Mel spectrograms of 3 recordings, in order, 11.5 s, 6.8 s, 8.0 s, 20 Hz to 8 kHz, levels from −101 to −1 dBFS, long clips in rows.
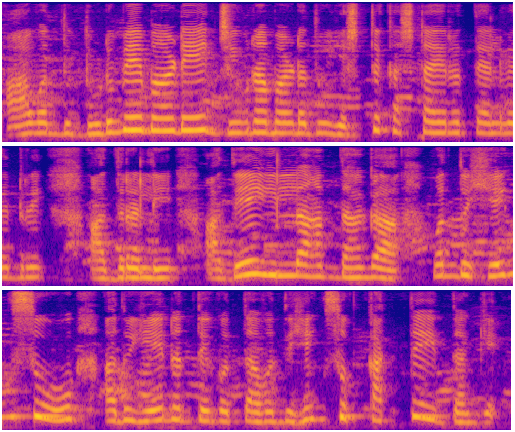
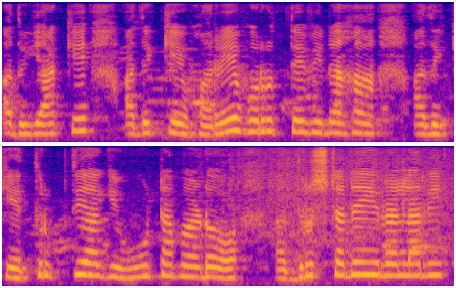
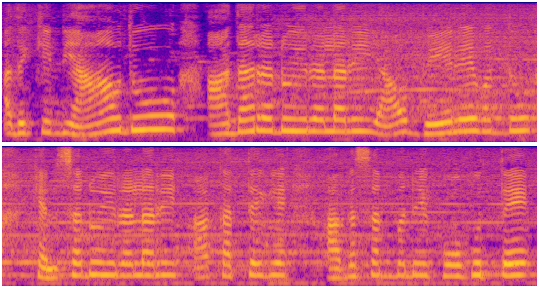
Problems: none marked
